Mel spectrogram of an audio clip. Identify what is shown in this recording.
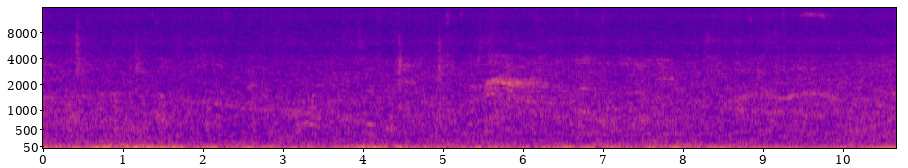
unidentified human voice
